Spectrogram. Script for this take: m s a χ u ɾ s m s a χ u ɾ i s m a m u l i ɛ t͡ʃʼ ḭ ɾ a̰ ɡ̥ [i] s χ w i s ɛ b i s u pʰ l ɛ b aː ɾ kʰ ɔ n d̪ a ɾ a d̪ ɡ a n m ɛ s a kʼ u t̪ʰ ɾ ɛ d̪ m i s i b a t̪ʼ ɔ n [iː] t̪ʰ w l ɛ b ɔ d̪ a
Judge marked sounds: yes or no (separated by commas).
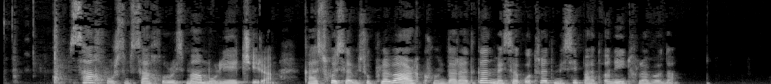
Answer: no, yes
